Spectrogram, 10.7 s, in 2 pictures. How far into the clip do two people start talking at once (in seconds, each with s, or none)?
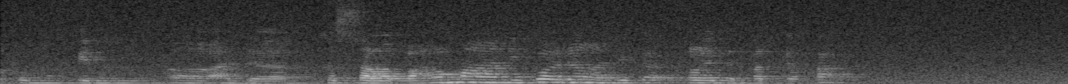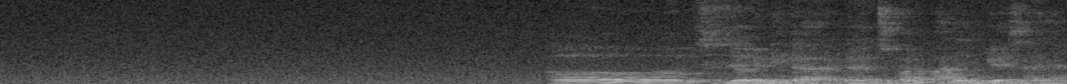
none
